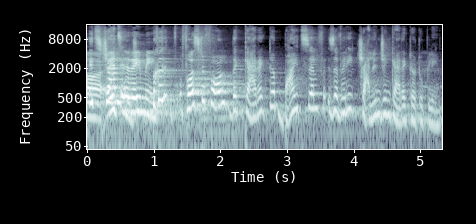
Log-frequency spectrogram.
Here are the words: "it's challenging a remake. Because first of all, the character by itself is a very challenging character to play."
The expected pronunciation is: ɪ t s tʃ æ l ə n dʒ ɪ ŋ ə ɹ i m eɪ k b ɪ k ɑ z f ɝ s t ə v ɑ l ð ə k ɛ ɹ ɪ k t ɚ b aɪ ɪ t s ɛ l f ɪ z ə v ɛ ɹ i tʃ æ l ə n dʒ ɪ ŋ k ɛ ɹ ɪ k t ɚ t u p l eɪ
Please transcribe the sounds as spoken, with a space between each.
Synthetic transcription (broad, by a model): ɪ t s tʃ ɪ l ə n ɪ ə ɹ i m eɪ b ɪ k ɑ z f ɝ s t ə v ɑ l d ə k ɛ ɹ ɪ k t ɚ b aɪ ɪ t s ɛ l f ɪ z ə v ɛ ɹ i tʃ æ l ə n dʒ ɪ ŋ k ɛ ɹ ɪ k t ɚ t u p l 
